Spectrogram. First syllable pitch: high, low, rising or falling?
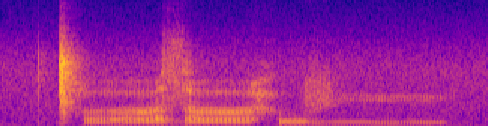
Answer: rising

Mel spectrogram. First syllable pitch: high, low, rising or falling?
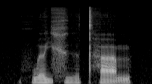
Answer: rising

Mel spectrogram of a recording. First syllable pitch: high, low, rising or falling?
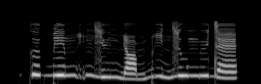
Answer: high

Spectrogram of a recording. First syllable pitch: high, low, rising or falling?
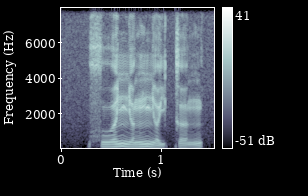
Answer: rising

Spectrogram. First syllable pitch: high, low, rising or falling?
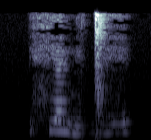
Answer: high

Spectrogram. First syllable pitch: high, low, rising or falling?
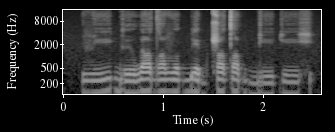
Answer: rising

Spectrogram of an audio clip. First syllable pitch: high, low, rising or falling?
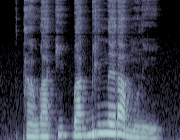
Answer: low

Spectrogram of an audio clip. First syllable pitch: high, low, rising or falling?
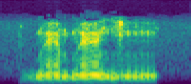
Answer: low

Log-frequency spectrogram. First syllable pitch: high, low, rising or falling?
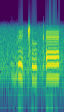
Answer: falling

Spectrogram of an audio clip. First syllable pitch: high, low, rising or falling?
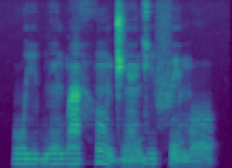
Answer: low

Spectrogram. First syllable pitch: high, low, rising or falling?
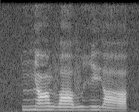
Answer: high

